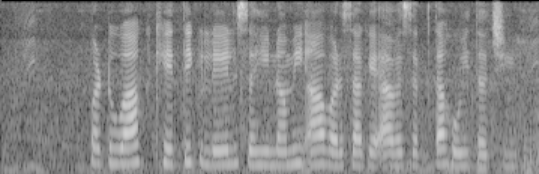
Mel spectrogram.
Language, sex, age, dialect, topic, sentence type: Maithili, female, 18-24, Southern/Standard, agriculture, statement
